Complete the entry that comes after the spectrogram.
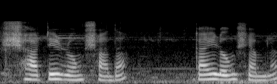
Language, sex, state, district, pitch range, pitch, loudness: Bengali, female, West Bengal, North 24 Parganas, 210-235 Hz, 225 Hz, -15 LUFS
